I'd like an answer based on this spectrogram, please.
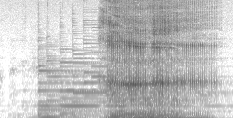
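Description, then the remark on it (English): A voice imitates a princess's loud snore: a rumbling, nasal inhale builds for about a second, then bursts into a louder, harsher drawn-out snort, alone with no other talk. “He could hear her loud, almighty snore.”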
